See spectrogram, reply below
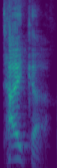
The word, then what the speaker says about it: Taika: I mean, I feel like Peter Jackson might be excluded from that then, too, because between Takiti and I feel like I'm butchering his name. And Peter Jackson. – Taika. – Oh, wow. Yeah, that was way off.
